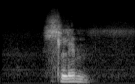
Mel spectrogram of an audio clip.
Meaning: 1. intelligent, bright 2. clever, smart 3. wrong, incorrect, bad
- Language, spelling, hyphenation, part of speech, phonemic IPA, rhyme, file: Dutch, slim, slim, adjective, /slɪm/, -ɪm, Nl-slim.ogg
